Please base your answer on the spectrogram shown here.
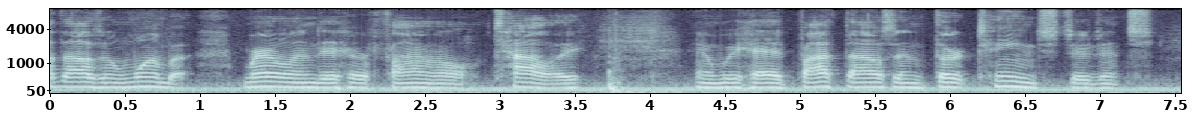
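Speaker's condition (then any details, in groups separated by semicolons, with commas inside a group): ALS; bulbar-upper onset, tongue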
